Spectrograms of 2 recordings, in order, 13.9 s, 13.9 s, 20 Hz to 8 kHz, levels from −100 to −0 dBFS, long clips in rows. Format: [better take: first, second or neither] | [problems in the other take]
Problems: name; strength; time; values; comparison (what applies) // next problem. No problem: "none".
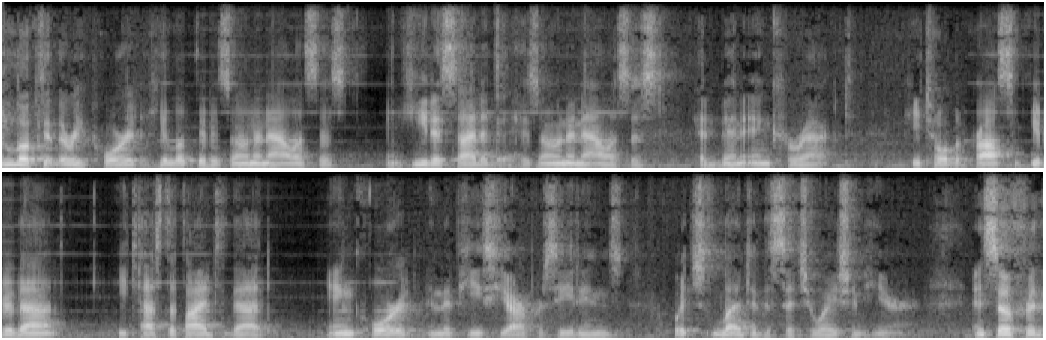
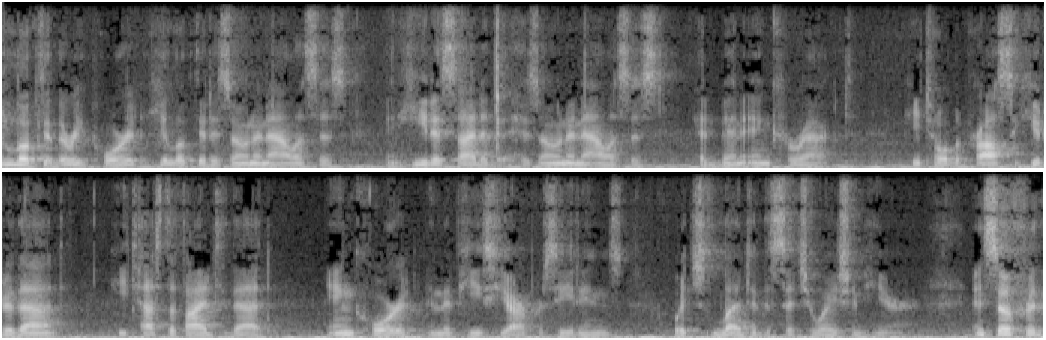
second | noise reduction (neural separator model SepFormer DNS4)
